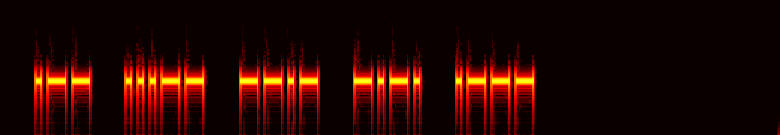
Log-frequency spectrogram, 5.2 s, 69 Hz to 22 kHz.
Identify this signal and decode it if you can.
Morse code, heard as a keyed tone, about 29 wpm, spaced as for 21 wpm, 700 Hz. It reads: W3QCJ
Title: USA Call Signs - 5 Characters - 2x Character Spacing - 30wpm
